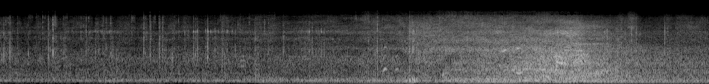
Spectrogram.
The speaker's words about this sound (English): actually, that was quite scary because as that bus came by, I slipped on the almost off the pavement.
